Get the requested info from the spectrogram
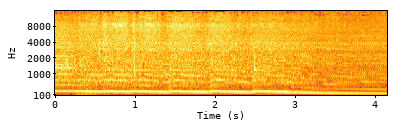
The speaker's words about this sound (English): BMW M Team RLL, the engine note you could hear in the back of the soundstage there, with Conor De Filippi holding on to third position.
